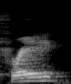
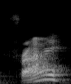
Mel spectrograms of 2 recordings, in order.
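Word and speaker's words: Frey: i think established 1854 fray fry i mean it's spelled like glenn frye from the eagles i was just a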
